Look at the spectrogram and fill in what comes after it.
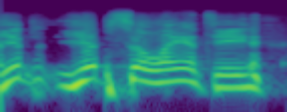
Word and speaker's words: Ypsilanti: How do I pronounce that? – Ypsilanti.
